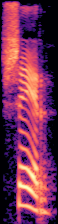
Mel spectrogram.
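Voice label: "шер", Komi, female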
